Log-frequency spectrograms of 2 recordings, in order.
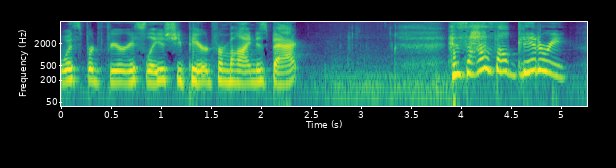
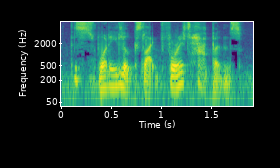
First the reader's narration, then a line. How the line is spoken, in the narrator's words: Quentin hissed back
